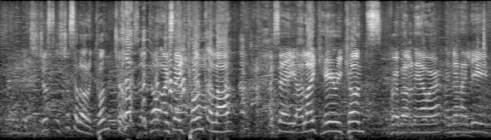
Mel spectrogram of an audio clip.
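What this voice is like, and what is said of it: Irish accent. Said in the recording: “an Irish accent”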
